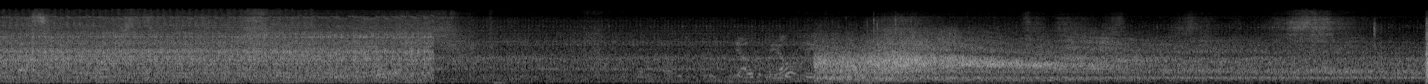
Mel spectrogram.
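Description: Motorway traffic going past: steady tyre and engine noise from passing vehicles, cut off abruptly about four seconds in. It returns louder about eight seconds in, with one vehicle's sound falling in pitch as it goes by.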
